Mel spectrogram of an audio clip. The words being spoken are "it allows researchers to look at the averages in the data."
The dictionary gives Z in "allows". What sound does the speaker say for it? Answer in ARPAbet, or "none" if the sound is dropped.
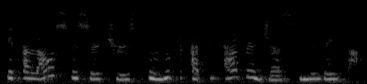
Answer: S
